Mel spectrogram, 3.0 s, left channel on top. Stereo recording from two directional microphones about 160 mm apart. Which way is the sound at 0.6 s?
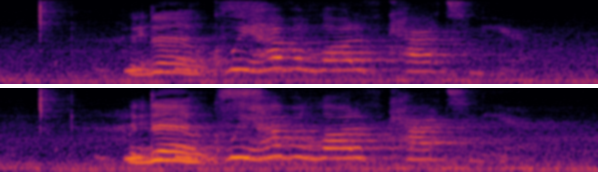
20° right (ahead or behind).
